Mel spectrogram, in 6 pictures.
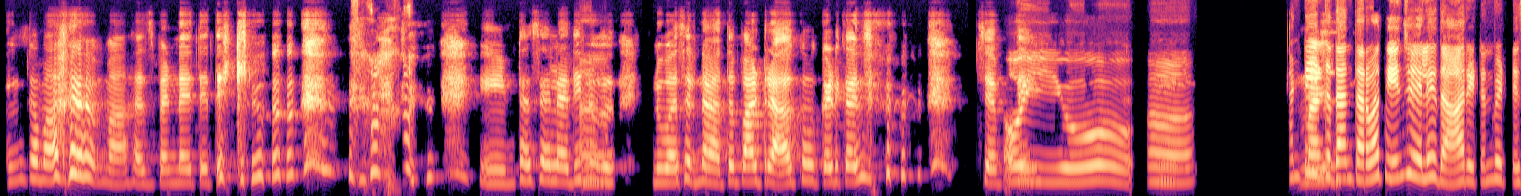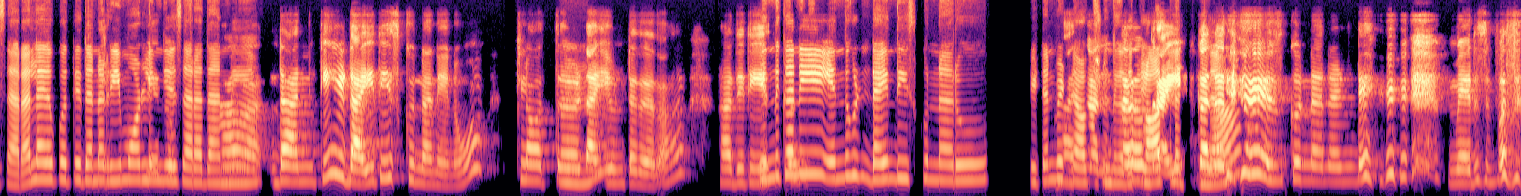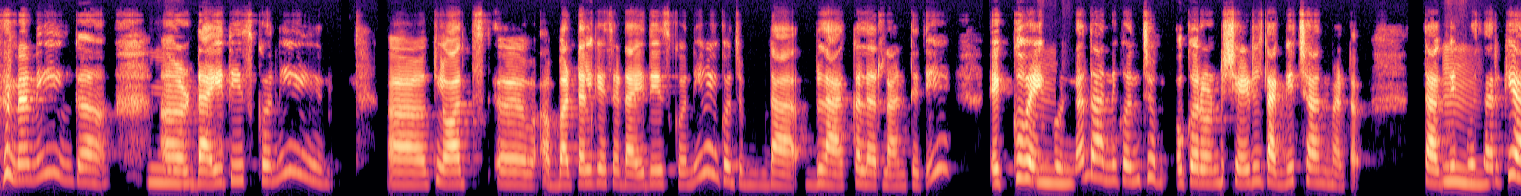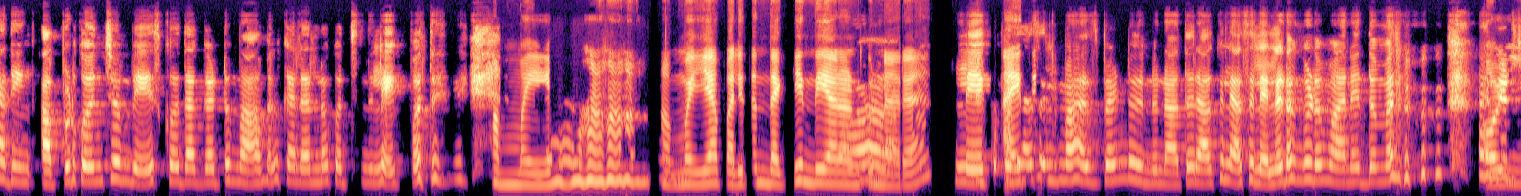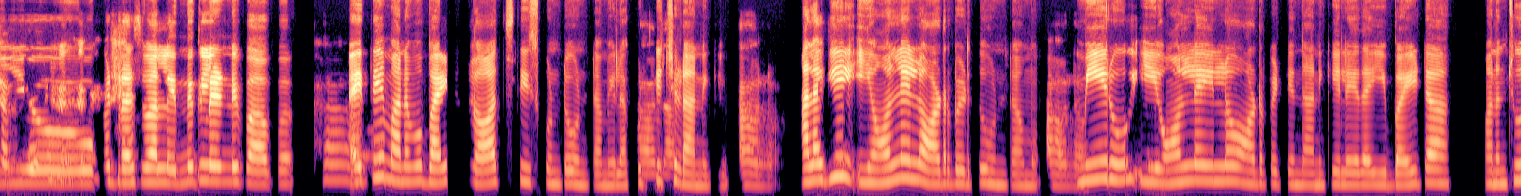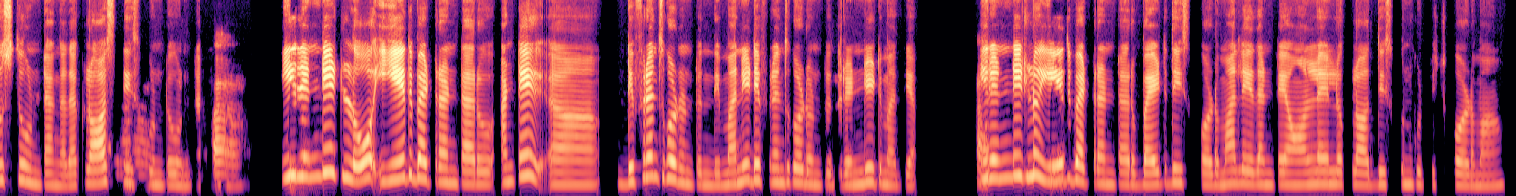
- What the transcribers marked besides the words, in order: laughing while speaking: "మా మా హస్బెండ్ అయితే తిట్లు … అని చెప్ చెప్తే"; in English: "హస్బెండ్"; laugh; in English: "రిటర్న్"; in English: "రీమోడలింగ్"; in English: "డై"; in English: "క్లాత్, డై"; in English: "డైన్"; in English: "రిటర్న్"; in English: "ఆప్షన్"; laughing while speaking: "బ్రైట్ కలర్ వేసుకున్నానంటె, మెరిసిపోతానని ఇంకా, ఆహ్"; in English: "బ్రైట్ కలర్"; in English: "క్లాత్"; in English: "డై"; in English: "క్లాత్స్"; in English: "డై"; in English: "బ్లాక్ కలర్"; in English: "షేడ్లు"; in English: "కలర్‌లోకొచ్చింది"; laughing while speaking: "అమ్మయ్య! అమ్మ! అమ్మయ్య! ఫలితం దక్కింది అని అనుకున్నారా?"; tapping; laughing while speaking: "అసలు వెళ్ళడం కూడా మానేద్దాం అన్నట్టు చెప్పాడు"; laughing while speaking: "అయ్యో! ఒక డ్రెస్ వల్ల ఎందుకులెండి పాపం"; in English: "డ్రెస్"; in English: "క్లాత్స్"; other background noise; in English: "ఆన్‌లైన్‌లొ ఆర్డర్"; in English: "ఆన్‌లైన్‌లొ ఆర్డర్"; in English: "క్లాత్స్"; in English: "బెటర్"; in English: "డిఫరెన్స్"; in English: "మనీ డిఫరెన్స్"; in English: "బెటర్"; in English: "ఆన్‌లైన్‌లొ క్లాత్"
- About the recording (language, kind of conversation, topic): Telugu, podcast, పాత దుస్తులను కొత్తగా మలచడం గురించి మీ అభిప్రాయం ఏమిటి?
